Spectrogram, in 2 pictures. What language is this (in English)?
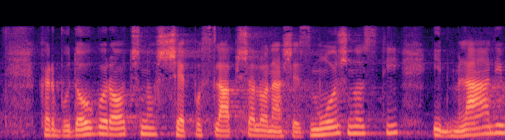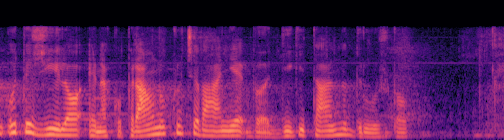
Slovenian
